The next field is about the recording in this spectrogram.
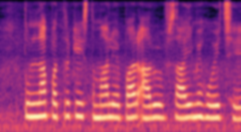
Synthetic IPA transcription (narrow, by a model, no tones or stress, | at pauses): t̪ulnapət̪ɾəkeɪst̪eːmaːlepaːɾaːɾujəʋsaːimẽɦoet͡ʃʰe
